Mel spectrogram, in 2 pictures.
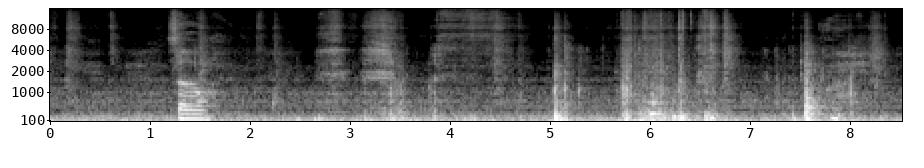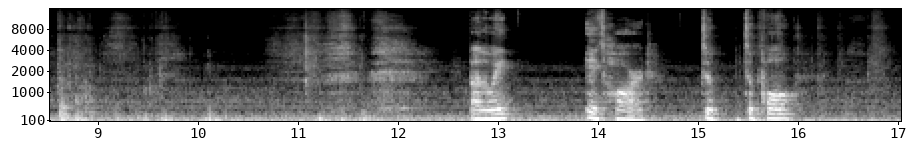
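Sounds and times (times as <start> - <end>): refrigerator knocking and thumping: 5.0 - 10.4.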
